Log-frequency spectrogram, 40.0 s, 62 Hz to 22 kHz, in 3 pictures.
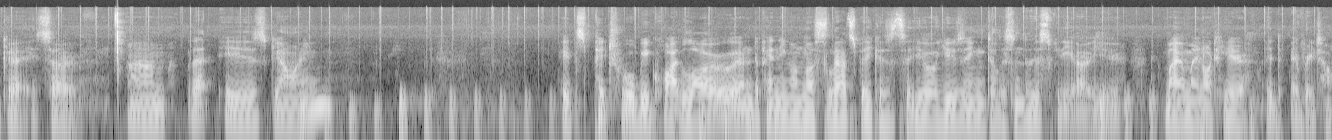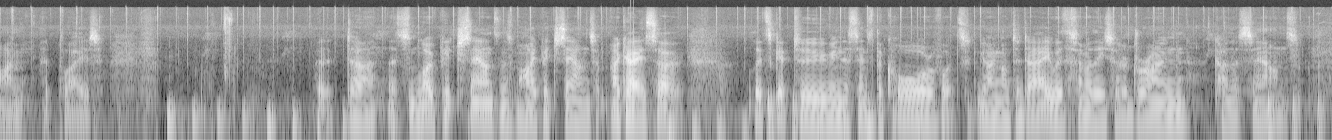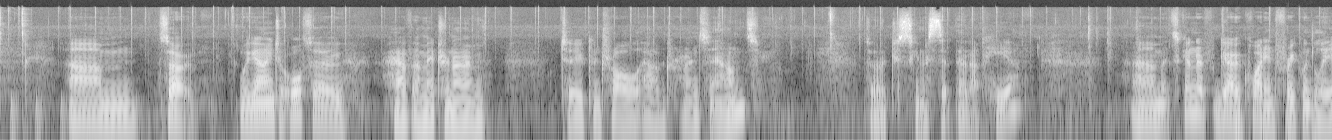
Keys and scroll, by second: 31.3 shift+super+t, 34.5 super+i, 35.5-38.0 typing.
